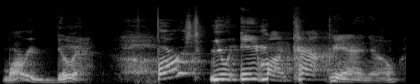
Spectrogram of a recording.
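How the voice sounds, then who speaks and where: A bratty little boy puppet, high and piercing. He whines and argues stubbornly, swinging widely in pitch, in the broad style of a comedy skit. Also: wildly swooping pitch, slow, a bit bright, full character voice. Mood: pestering, baffled. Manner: whiny, stubborn, argumentative.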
